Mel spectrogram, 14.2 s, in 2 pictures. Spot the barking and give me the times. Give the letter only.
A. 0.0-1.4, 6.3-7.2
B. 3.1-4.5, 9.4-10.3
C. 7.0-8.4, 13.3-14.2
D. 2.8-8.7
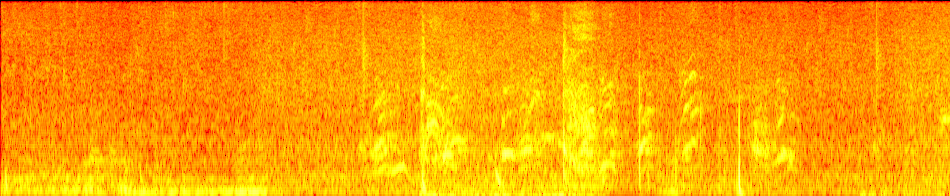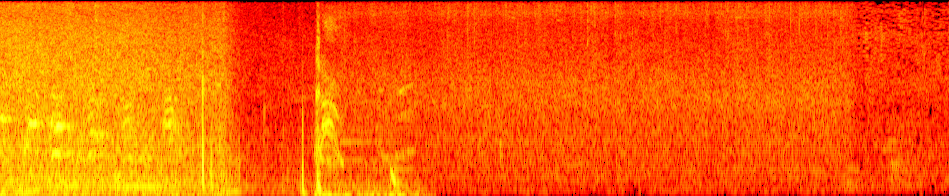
D.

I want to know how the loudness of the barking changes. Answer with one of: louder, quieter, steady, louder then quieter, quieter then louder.
quieter then louder.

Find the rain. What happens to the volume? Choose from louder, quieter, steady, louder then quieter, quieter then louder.
quieter.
